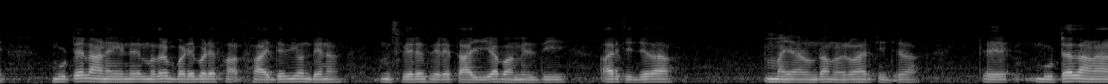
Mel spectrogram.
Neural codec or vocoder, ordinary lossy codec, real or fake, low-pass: codec, 16 kHz, 4 kbps, FreqCodec, larger model; none; fake; none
